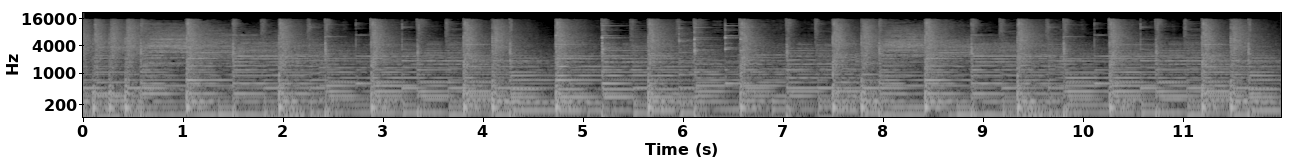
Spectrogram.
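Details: Steady rhythmic music with drums and chiming tones throughout; no animal sound is heard.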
